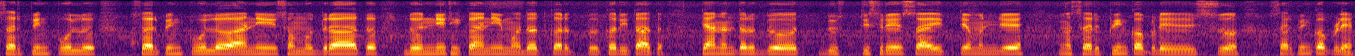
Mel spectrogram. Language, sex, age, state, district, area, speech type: Marathi, male, 30-45, Maharashtra, Amravati, rural, spontaneous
